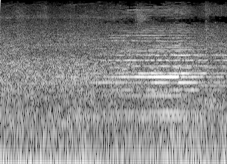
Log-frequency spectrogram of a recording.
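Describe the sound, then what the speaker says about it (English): City traffic in New York's downtown Financial District near the Oculus, a loud continuous low rumble of vehicles with a sustained horn-like tone sounding through part of it, no talking. "Yep, city traffic. That's what you hear."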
